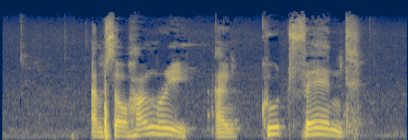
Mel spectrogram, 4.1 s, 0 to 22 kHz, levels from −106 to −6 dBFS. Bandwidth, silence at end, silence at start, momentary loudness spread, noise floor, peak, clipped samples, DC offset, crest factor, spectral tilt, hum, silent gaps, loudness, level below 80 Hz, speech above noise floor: 15 kHz; 0.45 s; 0.9 s; 9 LU; -52 dBFS; 0 dBFS; under 0.1%; under 0.1%; 22 dB; -4.5 dB/octave; none; none; -21 LUFS; -52 dBFS; 32 dB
